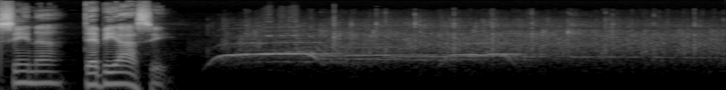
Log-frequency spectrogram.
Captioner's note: cheering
